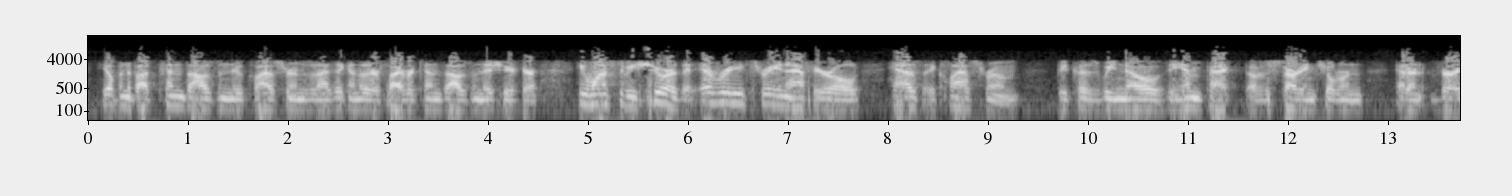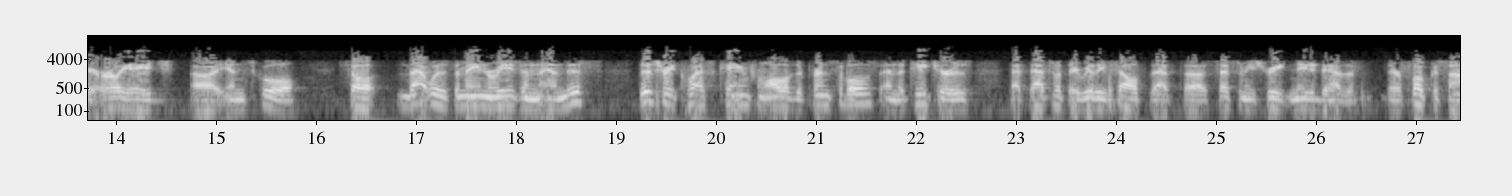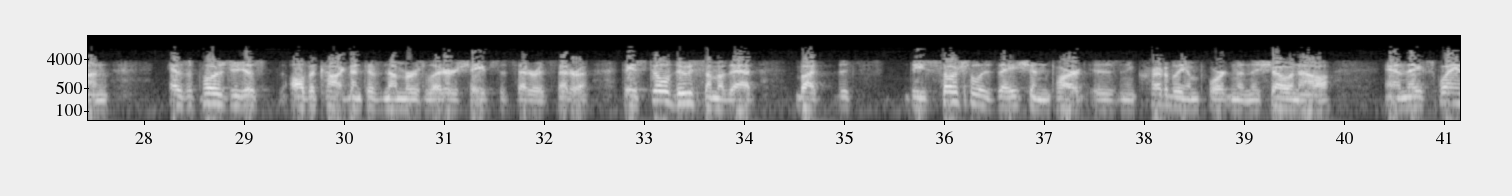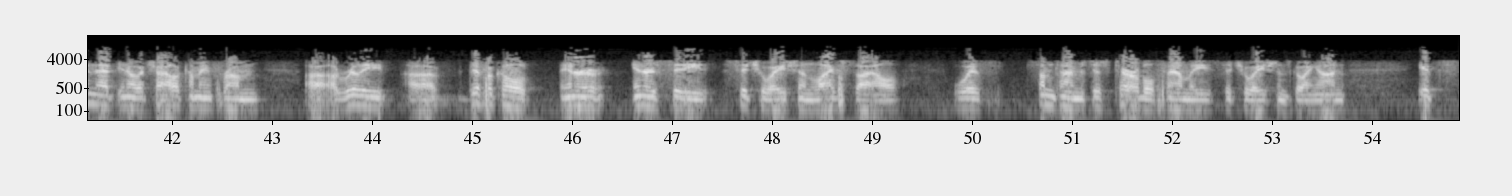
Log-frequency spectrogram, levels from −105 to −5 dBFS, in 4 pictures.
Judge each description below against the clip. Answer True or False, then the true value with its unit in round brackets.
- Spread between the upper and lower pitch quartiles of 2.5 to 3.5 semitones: False (4.1 semitones)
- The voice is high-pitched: False (135 Hz)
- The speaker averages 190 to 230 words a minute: False (155 wpm)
